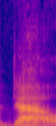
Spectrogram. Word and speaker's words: Tao: day one saying to learn the Tao and/or the Dow is the is the the English pronunciation of Tao and that means to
